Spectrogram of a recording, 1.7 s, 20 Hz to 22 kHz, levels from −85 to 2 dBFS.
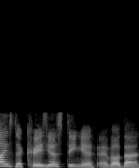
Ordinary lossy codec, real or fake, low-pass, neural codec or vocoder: none; fake; 7.2 kHz; codec, 16 kHz, 1 kbps, X-Codec, HuBERT features, trained on balanced general audio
